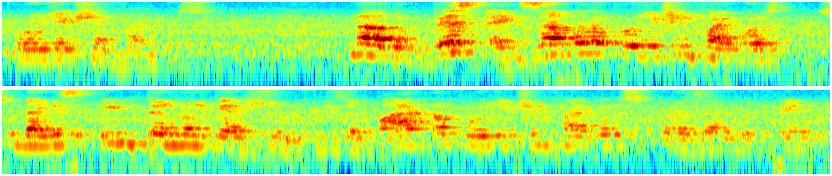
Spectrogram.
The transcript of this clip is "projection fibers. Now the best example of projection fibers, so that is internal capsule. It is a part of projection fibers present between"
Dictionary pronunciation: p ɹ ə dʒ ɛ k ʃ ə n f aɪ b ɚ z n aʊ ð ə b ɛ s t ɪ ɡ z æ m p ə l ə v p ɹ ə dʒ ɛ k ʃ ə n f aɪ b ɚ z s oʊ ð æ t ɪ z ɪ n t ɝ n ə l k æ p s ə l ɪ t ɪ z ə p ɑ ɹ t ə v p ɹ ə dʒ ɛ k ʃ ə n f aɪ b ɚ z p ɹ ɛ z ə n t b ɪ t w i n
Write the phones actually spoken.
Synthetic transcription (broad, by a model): p ɹ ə dʒ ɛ k ʃ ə n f aɪ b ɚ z n aʊ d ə b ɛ s t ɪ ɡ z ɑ m p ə l ə v p ɹ ə dʒ ɛ k ʃ ə n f aɪ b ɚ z s oʊ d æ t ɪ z ɪ n t ɝ n ə l k æ p s ə l ɪ t ɪ z ə p ɑ ɹ t ə v p ɹ ə dʒ ɛ k ʃ ə n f aɪ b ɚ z p ɹ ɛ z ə n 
